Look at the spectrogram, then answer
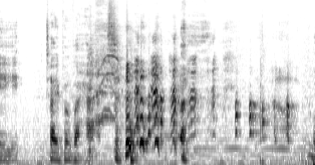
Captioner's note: laughter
